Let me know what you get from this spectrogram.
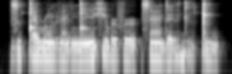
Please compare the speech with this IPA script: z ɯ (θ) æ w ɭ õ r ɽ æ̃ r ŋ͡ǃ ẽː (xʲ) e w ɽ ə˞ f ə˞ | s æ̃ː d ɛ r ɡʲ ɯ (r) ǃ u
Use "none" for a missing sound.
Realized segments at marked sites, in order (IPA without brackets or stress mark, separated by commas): ǃ, xʲ, r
